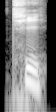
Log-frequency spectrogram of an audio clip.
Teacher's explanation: ce ti peut facilement devenir une consonne affriquée, chi. C'est la fameuse affrication que les médias français ont découverte il y a 1 ou 2 ans. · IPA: [t͡ʃi]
